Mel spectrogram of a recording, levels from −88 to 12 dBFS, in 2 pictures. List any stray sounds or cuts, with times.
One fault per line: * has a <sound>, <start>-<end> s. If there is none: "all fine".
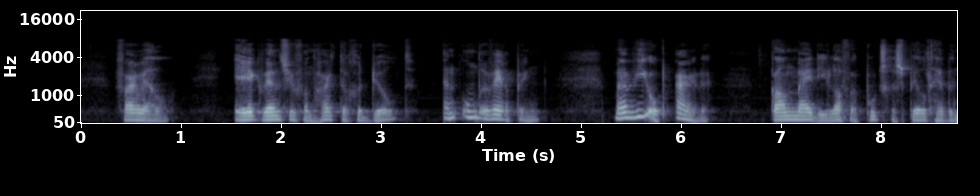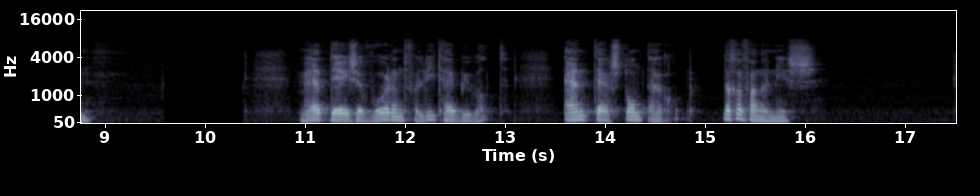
all fine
